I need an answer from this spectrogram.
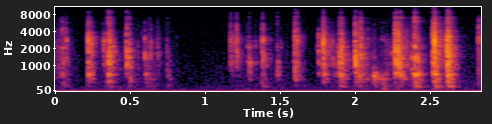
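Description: Names being typed on a computer keyboard: a quick cluster of clicking keystrokes, a short pause, then a longer steady run of many taps.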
